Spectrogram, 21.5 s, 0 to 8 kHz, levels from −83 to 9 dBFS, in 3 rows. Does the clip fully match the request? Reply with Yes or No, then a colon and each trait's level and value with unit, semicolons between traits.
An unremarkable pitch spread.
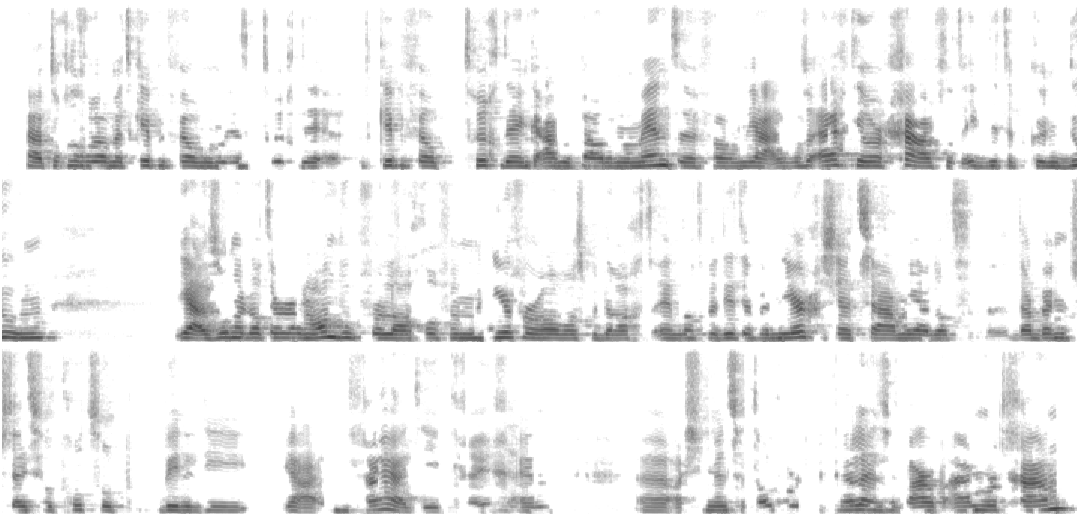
No: narrow, 2.3 semitones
